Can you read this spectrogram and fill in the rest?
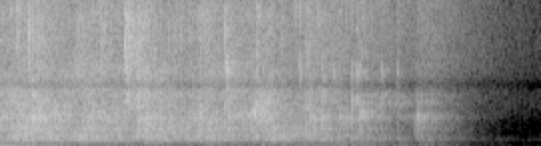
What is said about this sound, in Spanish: Si se ponen de pie, por favor, las personas que están por primera vez con nosotros, queremos bendecirte, iglesia. Ayúdeme a darle un aplauso de bienvenida.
